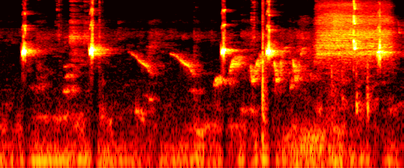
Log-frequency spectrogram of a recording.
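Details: Kacer (Oriental magpie-robin) giving sparse piercing single notes in a song with prinia and sunbird imitation material, soft slurred whistles between them, then a hissing rush near the end.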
